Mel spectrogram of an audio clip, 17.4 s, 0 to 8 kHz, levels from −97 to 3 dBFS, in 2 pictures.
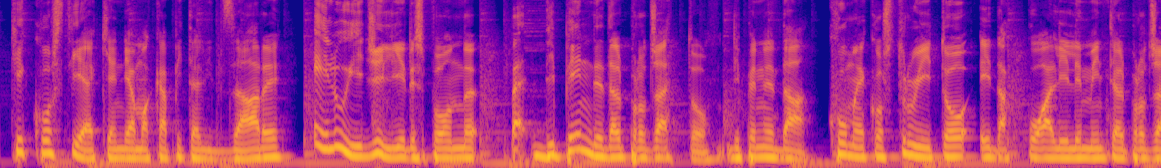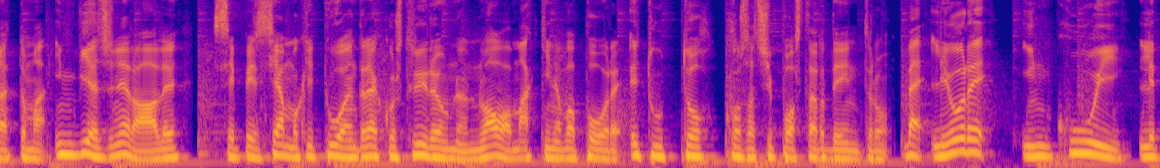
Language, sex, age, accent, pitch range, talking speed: Italian, male, 20-39, native, 115-150 Hz, 190 wpm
